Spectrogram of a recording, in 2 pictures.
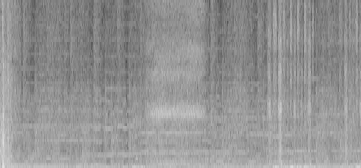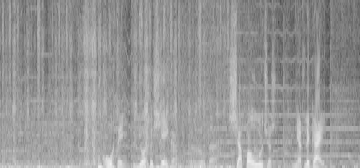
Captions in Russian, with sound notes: (звук глубого вдоха) (звуки нюханья) Ух ты! Ёж-ищейка! Круто. Щас получишь! Не отвлекай!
